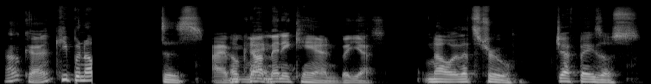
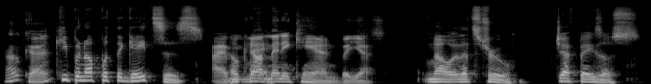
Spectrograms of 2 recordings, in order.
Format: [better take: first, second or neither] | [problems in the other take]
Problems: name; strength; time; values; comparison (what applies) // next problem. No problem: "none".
second | audio cutting out; at 1 s for 0.5 s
